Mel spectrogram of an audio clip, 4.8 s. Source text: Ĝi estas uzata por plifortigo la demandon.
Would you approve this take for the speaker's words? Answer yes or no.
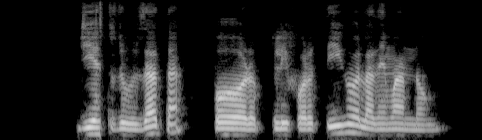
yes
